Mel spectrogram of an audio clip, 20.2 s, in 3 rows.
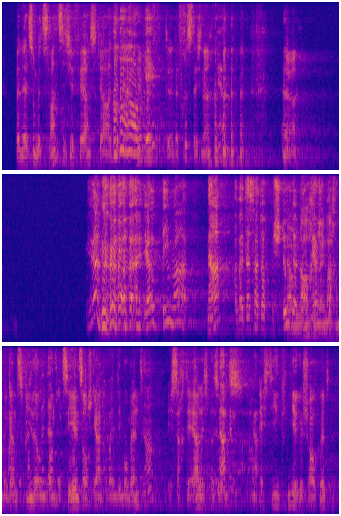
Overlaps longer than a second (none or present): present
